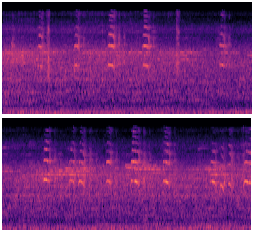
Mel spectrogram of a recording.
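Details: Garden birds at Bundelkhand University in Jhansi calling with scattered sharp chirps and brief whistled notes, repeated every second or so, over constant low-pitched background hum and occasional louder squawks.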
